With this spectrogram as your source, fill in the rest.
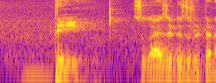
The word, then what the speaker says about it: des: similarly we also have indefinite plural article it's day so guys it is written as d e s where you have to pronounce it as they they okay so guys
